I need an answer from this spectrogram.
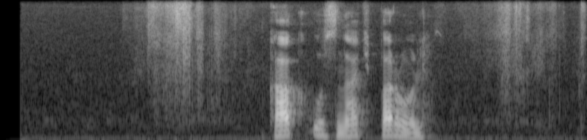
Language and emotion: Russian, neutral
